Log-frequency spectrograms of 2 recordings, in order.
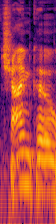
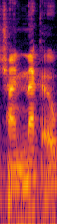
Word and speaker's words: Chimecho: ones up continuing on with chimeco or i believe it's actually pronounced chimecho but i never knew that uh it's probably a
